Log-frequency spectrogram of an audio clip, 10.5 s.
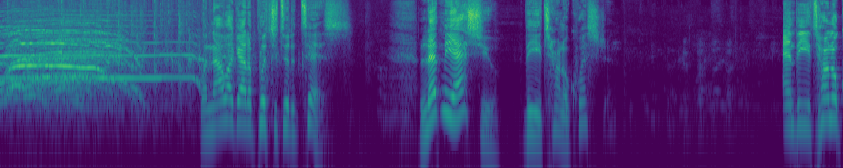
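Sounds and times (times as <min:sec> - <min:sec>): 
audience cheering: 0:00.0 - 0:03.8
speech: 0:02.5 - 0:04.4, 0:05.2 - 0:07.7, 0:09.8 - 0:10.5.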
